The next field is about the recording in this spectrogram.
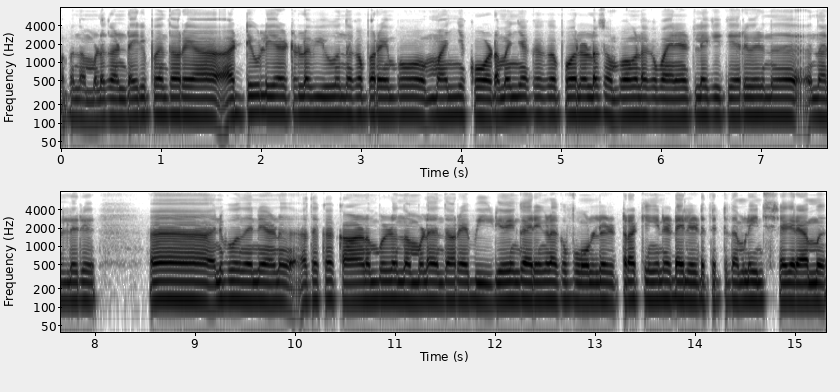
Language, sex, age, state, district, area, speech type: Malayalam, male, 45-60, Kerala, Wayanad, rural, spontaneous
